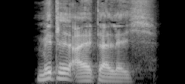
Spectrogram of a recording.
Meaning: medieval
- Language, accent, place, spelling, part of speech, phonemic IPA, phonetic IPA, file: German, Germany, Berlin, mittelalterlich, adjective, /ˈmɪtəlˌaltərlɪç/, [ˈmɪ.tl̩ˌʔal.tɐ.lɪç], De-mittelalterlich.ogg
